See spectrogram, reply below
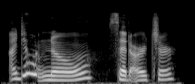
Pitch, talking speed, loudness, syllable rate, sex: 225 Hz, 155 wpm, -18 LUFS, 4.0 syllables/s, female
